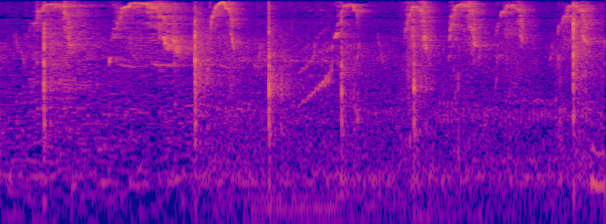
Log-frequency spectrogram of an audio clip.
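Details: Infant monkey calling its mother for help: a series of high, curving squeals spaced about a second apart, with sharp clicks and a low hum beneath.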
